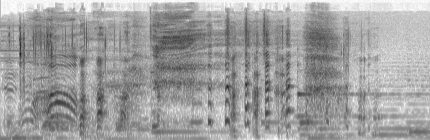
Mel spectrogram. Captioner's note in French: tous rient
